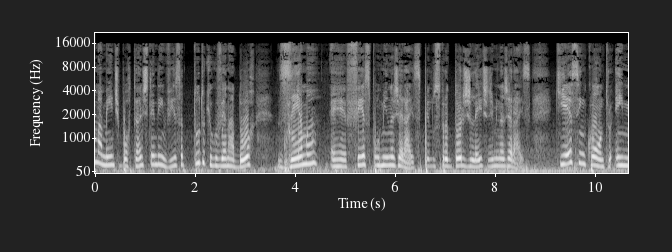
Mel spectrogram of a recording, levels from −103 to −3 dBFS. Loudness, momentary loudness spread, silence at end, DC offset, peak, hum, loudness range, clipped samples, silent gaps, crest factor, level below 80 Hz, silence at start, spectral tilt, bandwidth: -19 LUFS; 9 LU; 0 s; under 0.1%; -6 dBFS; none; 2 LU; under 0.1%; none; 14 dB; -32 dBFS; 0 s; -5 dB/octave; 16.5 kHz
